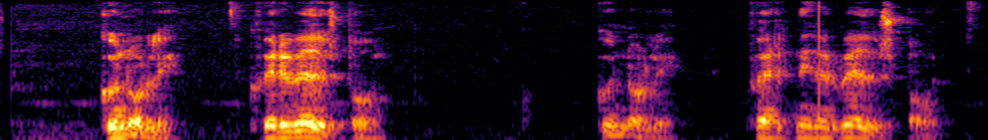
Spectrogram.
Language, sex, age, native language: Icelandic, male, 40-49, Icelandic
